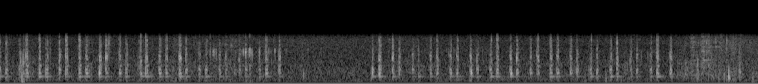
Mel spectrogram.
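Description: Falling snow pattering as rapid, irregular ticks, breaking off for about a second around three seconds in.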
